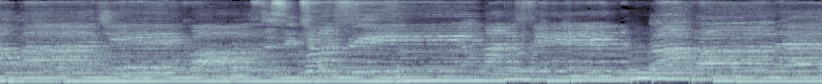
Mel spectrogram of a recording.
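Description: Live gospel music: a choir singing over a band, with an electric bass guitar holding long, loud low notes that change pitch a few times, near the end of the first half and again later on.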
